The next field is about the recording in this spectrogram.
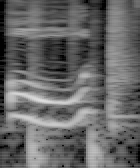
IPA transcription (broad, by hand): əl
